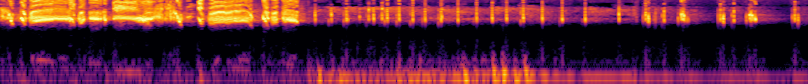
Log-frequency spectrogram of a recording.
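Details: White-nest swiftlet: loud, dense, high buzzy twittering at first, thinning into rapid, repeated thin ticking chirps over a low steady hum.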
